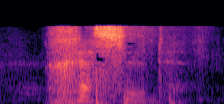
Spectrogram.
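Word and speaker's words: chesed (חסד): In the Old Testament, it was that covenant word, chesed. Got to get a little spit in there to say that properly. Chesed.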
